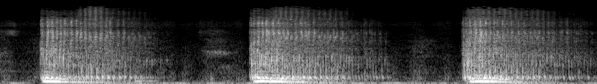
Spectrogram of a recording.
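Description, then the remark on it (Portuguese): Three buzzy lip trills in a row, done as a vocal exercise of trembling the lips like a motorcycle engine, starting loud, then sliding down in pitch and fading, with short pauses between them. “Agora vamos fazer o segundo exercício, que é tremer os lábios, igual o barulho de moto, sabe?”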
